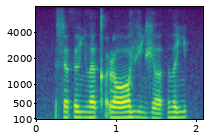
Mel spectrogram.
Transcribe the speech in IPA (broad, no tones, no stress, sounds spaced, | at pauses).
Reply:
s œ θ ø ʎ ð ɐ kʼ ɔ̰ ɭ ɔː vʲ œ ʎ ʒ ʌ | ð ə ʎ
